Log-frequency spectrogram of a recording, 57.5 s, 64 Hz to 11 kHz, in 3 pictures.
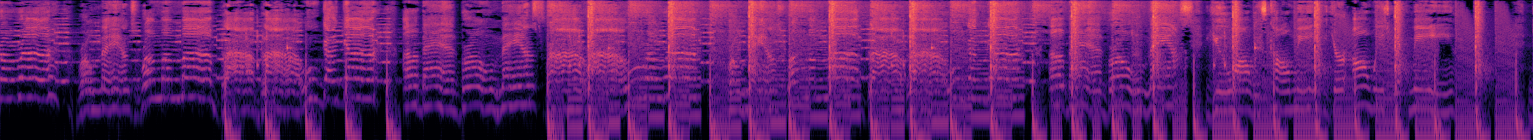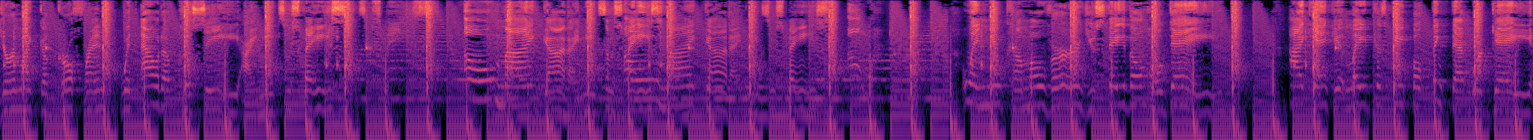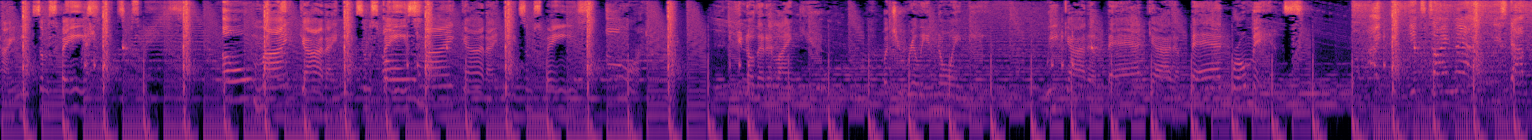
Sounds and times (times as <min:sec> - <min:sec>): Rhythm and blues: 0:00.0 - 0:57.4.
